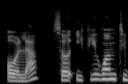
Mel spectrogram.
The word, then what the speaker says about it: hola: see the letter H, don't pronounce it. Pretend it's not even there. The hallmark of a beginner learner pronouncing the H in words like hola, they could say hola with the H instead of hola.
